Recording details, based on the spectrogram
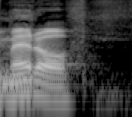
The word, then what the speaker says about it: Nurmagomedov: Nurmagomedov. – The UFC guy. – Nurmagomedov, there you go.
